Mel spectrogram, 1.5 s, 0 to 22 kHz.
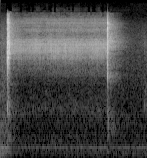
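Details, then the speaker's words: Kodak Retina IIIc Synchro-Compur shutter at 1 second, during cleaning and reassembly before speed train adjustment: sharp opening click, thin steady escapement buzz, closing click slightly under a second later; runs smoothly but fast. "Alright, well that certainly ran smoothly. It was somewhat faster than 1 second."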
